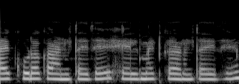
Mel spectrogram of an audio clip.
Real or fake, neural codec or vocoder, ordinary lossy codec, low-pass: real; none; none; none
